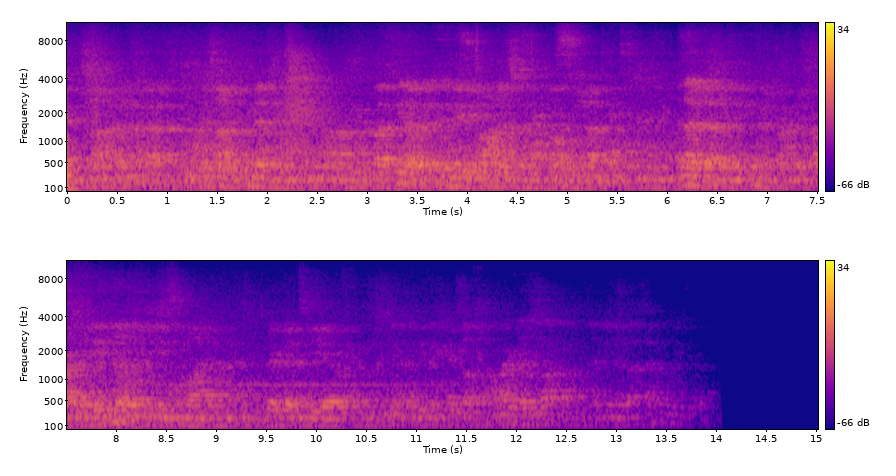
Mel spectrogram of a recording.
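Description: A man talks calmly on a phone close by.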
